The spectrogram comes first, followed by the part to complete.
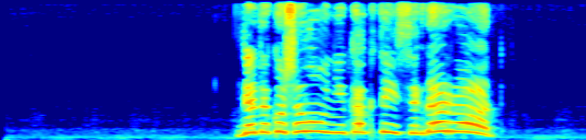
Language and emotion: Russian, positive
